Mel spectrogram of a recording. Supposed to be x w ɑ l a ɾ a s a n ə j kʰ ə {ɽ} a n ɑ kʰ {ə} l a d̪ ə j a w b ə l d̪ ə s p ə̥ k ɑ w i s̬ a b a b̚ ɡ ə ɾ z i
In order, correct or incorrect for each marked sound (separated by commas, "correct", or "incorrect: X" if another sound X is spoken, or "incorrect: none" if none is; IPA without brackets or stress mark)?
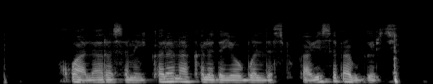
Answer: incorrect: l, correct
